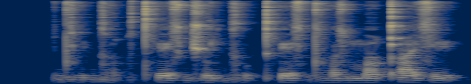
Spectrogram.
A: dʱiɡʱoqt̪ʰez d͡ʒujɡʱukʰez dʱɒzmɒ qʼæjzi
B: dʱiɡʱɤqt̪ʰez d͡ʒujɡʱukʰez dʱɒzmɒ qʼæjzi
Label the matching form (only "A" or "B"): A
